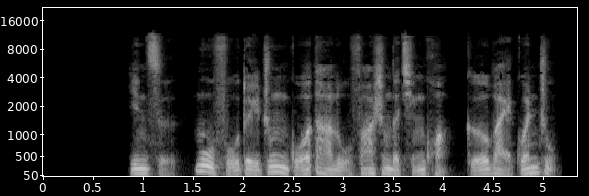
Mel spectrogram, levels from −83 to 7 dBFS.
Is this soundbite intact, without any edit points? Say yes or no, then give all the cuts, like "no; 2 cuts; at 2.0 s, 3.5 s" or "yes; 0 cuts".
yes; 0 cuts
